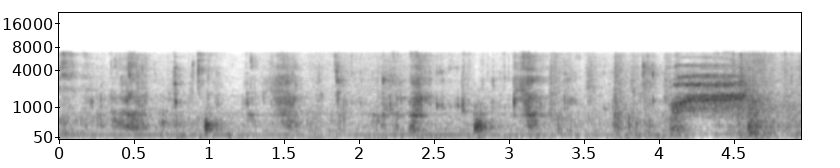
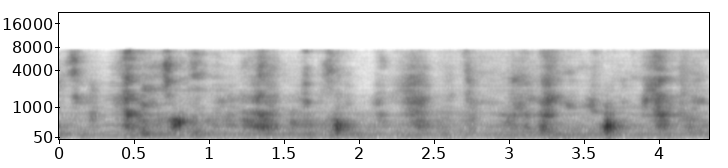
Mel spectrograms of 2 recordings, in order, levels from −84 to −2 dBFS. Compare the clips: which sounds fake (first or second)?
second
